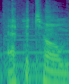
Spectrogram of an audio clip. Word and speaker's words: epitome: It's an epitome generic, I'd like to say. Epitome? Epitome. It says epitome. It's epitome. I've heard so many people mispronounce that word, oh and it makes me cringe.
